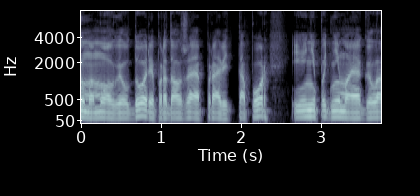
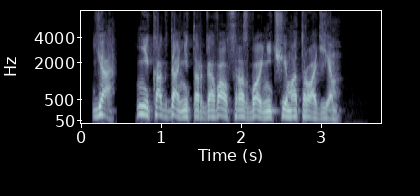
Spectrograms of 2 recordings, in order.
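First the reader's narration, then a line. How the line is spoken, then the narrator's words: Snapping. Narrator (Russian): огрызнулся Дори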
